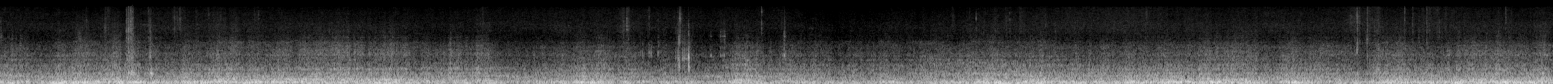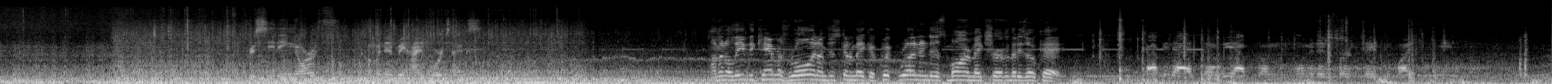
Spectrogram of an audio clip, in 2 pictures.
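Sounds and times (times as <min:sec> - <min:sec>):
road noise: 0:00.0 - 0:31.0
strong wind buffeting vehicle: 0:00.0 - 0:31.0
sharp clicks and knocks: 0:26.2 - 0:31.0.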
